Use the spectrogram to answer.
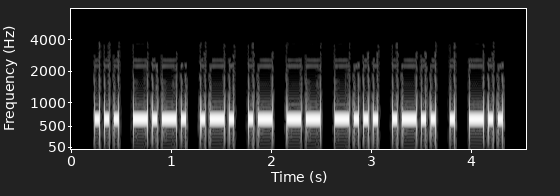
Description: Morse code, heard as a keyed tone, about 25 wpm, 650 Hz. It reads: SCRAMBLED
